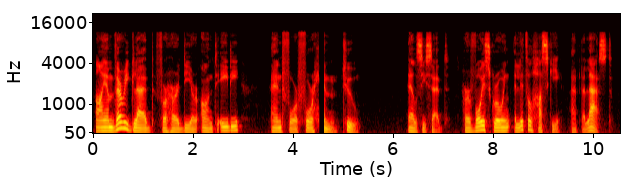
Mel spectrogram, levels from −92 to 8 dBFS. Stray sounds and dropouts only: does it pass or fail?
fail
